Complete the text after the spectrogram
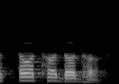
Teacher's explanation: जिनको दांत से बोला जाता है वो दंत व्य होते हैं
